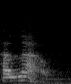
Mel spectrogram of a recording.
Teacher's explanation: halau usually has both syllables stressed and both have the short a1 sound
